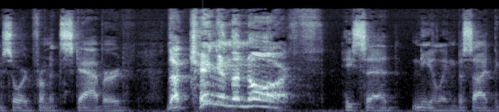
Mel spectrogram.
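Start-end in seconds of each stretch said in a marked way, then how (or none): 1.6-3.2 high, slow, loud acclamation; ringing rallying cry; proclaiming shout. Acted. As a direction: cry out your allegiance. Karstark proclaims the king.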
